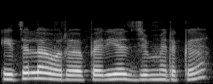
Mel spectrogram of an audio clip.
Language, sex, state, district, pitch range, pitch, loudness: Tamil, female, Tamil Nadu, Nilgiris, 220-245 Hz, 235 Hz, -13 LUFS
